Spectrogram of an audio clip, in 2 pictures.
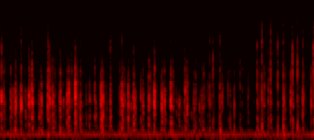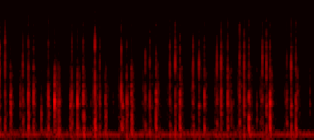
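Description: A small, full plastic bag of bird treats (dried fruit and nuts), clear and printed, lies on fabric and is tapped and scratched with long nails and fingertips on its front and back. Rapid, dense crinkly taps and scratchy rustles run throughout, bright and crisp with a steady low hum underneath.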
